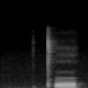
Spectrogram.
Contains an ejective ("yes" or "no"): yes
